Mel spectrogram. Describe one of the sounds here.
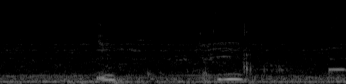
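A young child makes short vocal sounds close by.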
